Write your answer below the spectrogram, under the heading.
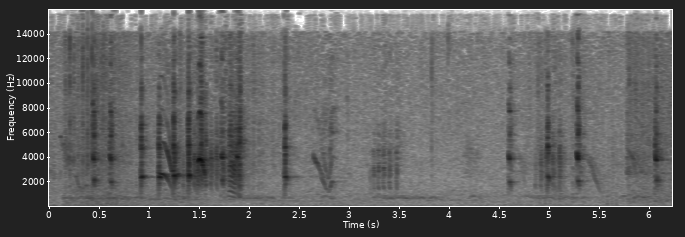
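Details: Cape weaver (Ploceus capensis) giving harsh, buzzy chattering and short swishing notes in quick irregular bursts, with other birds chirping and a steady low rumble beneath.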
